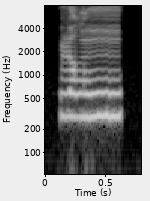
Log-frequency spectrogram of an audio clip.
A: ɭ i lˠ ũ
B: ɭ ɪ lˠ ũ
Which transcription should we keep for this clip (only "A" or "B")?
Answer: B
